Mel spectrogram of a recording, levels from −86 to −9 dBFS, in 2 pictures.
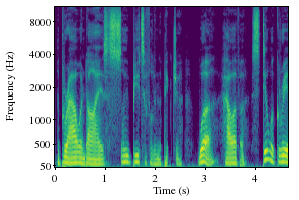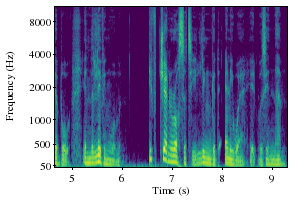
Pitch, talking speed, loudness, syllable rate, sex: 105 Hz, 160 wpm, -19 LUFS, 5.7 syllables/s, male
